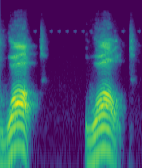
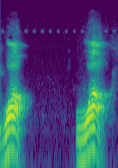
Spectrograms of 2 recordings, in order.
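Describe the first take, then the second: First: "Walt" with a hard L and released T. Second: "walk" as Walt, L barely there and final T held back; native "Walt". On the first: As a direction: use the tongue firmly for the L in "Walt". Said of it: "make the L sound hard". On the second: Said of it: "we barely pronounce". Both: Shown as a demonstration.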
